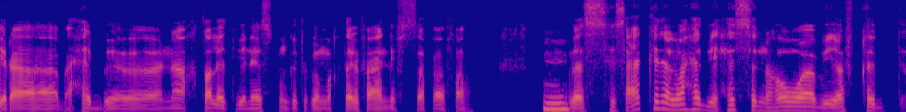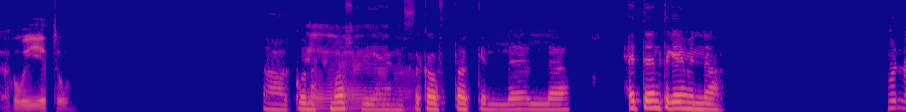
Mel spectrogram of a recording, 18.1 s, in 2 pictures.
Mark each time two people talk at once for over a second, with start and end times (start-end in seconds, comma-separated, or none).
12.1-13.3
